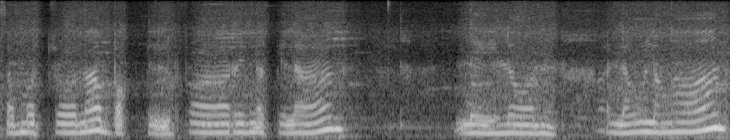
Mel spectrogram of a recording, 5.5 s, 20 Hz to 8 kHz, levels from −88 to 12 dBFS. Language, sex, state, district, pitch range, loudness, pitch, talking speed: Mizo, female, Mizoram, Aizawl, 180-200 Hz, -17 LUFS, 185 Hz, 110 wpm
